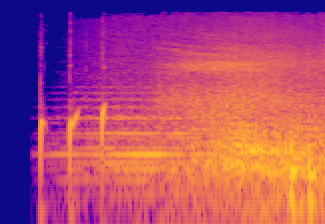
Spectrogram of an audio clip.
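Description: Intro sound effects for an animated logo: three quick plops, each gliding upward in pitch, about a quarter second apart, followed by a swelling music riser that builds in loudness.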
